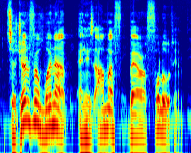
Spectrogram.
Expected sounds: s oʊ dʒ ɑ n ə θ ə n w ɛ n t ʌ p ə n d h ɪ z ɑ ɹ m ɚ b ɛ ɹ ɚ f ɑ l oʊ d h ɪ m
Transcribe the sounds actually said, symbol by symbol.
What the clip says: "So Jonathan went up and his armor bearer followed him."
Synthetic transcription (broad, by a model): s oʊ dʒ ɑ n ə f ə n w ɛ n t ʌ p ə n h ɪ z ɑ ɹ m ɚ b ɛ ɹ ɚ f ɑ l oʊ d h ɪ m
